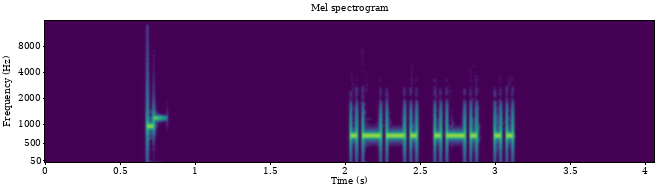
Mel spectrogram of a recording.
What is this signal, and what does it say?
Morse code, heard as a keyed tone, about 30 wpm, 690 Hz. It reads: PRI
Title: Top Three Letter Combinations in Words 30wpm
